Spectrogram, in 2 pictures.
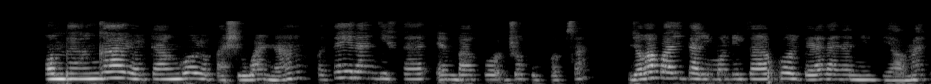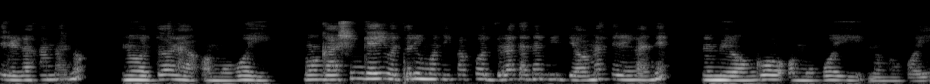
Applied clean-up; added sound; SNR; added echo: neural mask model DeepFilterNet 3.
